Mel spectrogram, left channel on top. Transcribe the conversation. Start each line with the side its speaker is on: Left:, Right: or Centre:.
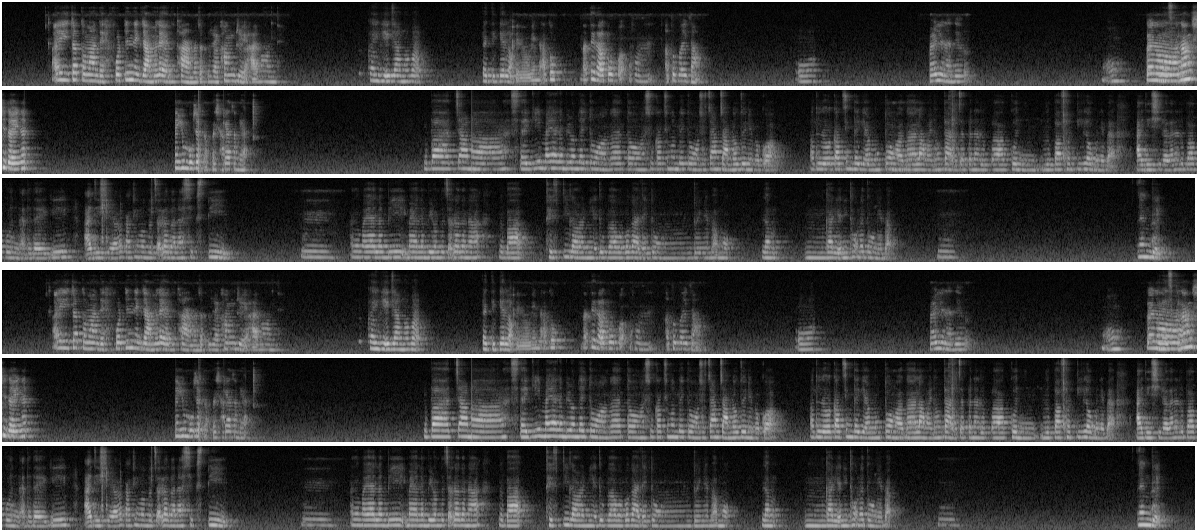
Left: ꯑꯩ ꯆꯠꯇꯣ ꯃꯥꯟꯗꯦ ꯐꯣꯔꯇꯤꯟ ꯑꯦꯛꯖꯥꯝ ꯑꯃ ꯂꯩ ꯑꯗꯨ ꯊꯥꯔꯃ ꯆꯠꯄꯁꯨ ꯌꯥ ꯈꯪꯗ꯭ꯔꯤ ꯍꯥꯏꯕ ꯉꯝꯗꯦ
Right: ꯀꯩꯒꯤ ꯑꯦꯛꯖꯥꯝꯅꯣꯕ ꯄ꯭ꯔꯦꯛꯇꯤꯀꯦꯜꯂꯣ
Left: ꯀꯩꯅꯣꯒꯤꯅꯦ ꯑꯇꯣꯞ ꯅꯠꯇꯦꯗ ꯑꯇꯣꯄ ꯁꯨꯝ ꯑꯇꯣꯄ ꯑꯦꯛꯖꯦꯝ
Right: ꯑꯣ
Left: ꯃꯔꯤ ꯂꯩꯅꯗꯦꯕ
Right: ꯑꯣ
Left: ꯀꯩꯅꯣ
Right: ꯀꯣꯂꯦꯖꯀ
Left: ꯅꯪꯁꯤꯗ ꯑꯩꯅ ꯅꯌꯨꯝꯐꯧ ꯆꯠꯄ ꯄꯩꯁꯥ ꯀꯌꯥ ꯆꯪꯒꯦ
Right: ꯂꯨꯄꯥ ꯆꯥꯝꯃ ꯁꯤꯗꯒꯤ ꯃꯌꯥꯏ ꯂꯝꯕꯤꯔꯣꯝꯗꯩ ꯇꯣꯡꯉꯒ ꯇꯣꯡꯉꯁꯨ ꯀꯛꯆꯤꯡ ꯂꯣꯝꯗꯩ ꯇꯣꯡꯉꯁꯨ ꯆꯥꯝꯃ ꯆꯥꯝꯃ ꯂꯧꯗꯣꯏꯅꯦꯕꯀꯣ ꯑꯗꯨꯗꯨꯒ ꯀꯛꯆꯤꯡ ꯗꯒꯤ ꯑꯃꯨꯛ
Left: ꯎꯝ
Right: ꯇꯣꯡꯉꯒ ꯂꯥꯡꯃꯩꯗꯣꯡ ꯇꯅ ꯆꯠꯄꯅ ꯂꯨꯄꯥ ꯀꯨꯟ ꯂꯨꯄꯥ ꯐꯣꯔꯇꯤ ꯂꯧꯕꯅꯦꯕ ꯑꯥꯏꯗꯤ ꯁꯤꯔꯒꯅ ꯂꯨꯄꯥ ꯀꯨꯟ ꯑꯗꯨꯗꯒꯤ ꯑꯥꯏꯗꯤ ꯁꯤꯔꯒ ꯀꯛꯆꯤꯡꯡꯂꯣꯝꯗ ꯆꯠꯂꯒꯅ ꯁꯤꯛꯁꯇꯤ
Left: ꯎꯝ
Right: ꯑꯗꯣ ꯃꯌꯥꯏ ꯂꯝꯕꯤ ꯃꯌꯥꯏ ꯂꯝꯕꯤꯔꯣꯝꯗ ꯆꯠꯂꯒꯅ ꯂꯨꯄꯥ ꯐꯤꯐꯇꯤ ꯂꯧꯔꯅꯤ ꯑꯗꯨꯒ ꯋꯥꯕꯒꯥꯏꯗꯩ ꯇꯣꯡ ꯑꯗꯨꯣꯏꯅꯦꯕ ꯑꯃꯨꯛ ꯂꯝ ꯎꯝ ꯒꯥꯔꯤ ꯑꯅꯤ ꯊꯣꯛꯅ ꯇꯣꯡꯉꯦꯕ
Left: ꯎꯝ
Right: ꯅꯪꯗꯤ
